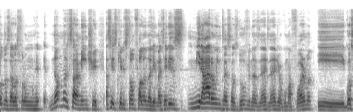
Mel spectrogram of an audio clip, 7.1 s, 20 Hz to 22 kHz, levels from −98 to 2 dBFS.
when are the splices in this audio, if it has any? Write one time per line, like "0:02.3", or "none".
0:02.3
0:04.4
0:05.3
